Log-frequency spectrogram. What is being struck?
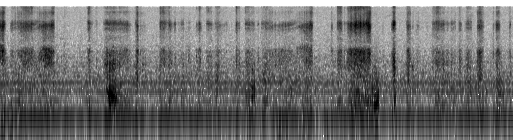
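Metal pen nib on paper notebook page.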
